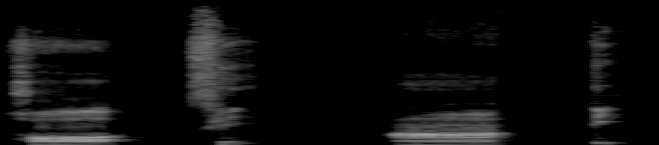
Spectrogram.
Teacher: huruf shin adalah tengah lidah kita ditempelkan pada kerongkongan kita yang paling atas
